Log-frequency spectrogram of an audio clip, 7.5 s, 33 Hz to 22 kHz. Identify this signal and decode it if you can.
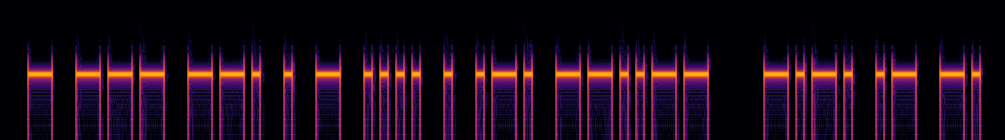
Morse code, heard as a keyed tone, about 20 wpm, 700 Hz. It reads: TOGETHER, CAN
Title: Sentences from Top 1400 Words 20wpm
